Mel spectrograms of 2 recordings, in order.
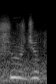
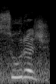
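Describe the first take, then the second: First: It is said the Bengali way, ending in -u. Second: It is said in plain standard Hindi.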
